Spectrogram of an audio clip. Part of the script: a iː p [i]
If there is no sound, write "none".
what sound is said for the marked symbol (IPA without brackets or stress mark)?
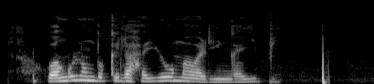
i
